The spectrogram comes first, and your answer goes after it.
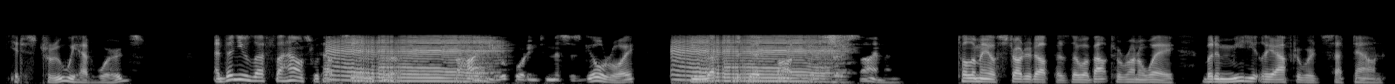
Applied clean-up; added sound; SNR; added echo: classical method Wiener filter.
